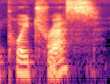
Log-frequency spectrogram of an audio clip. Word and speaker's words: Poythress: I've been pronouncing it like an unaspirated or an unvoiced, what was it, alveolar dental fricative, Poythress. But did you just say Oh, Poythress? yeah, both are Okay, correct. both are correct.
